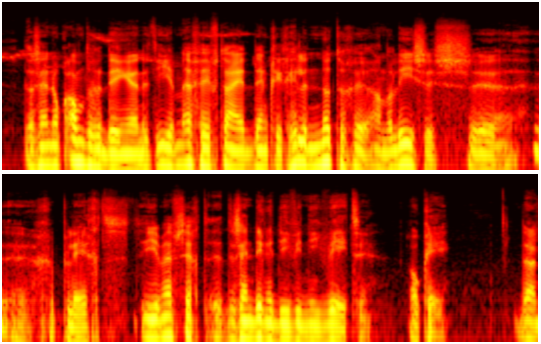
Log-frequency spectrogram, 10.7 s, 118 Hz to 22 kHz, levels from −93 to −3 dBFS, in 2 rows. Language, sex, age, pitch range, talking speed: Dutch, male, 50-69, 95-120 Hz, 170 wpm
